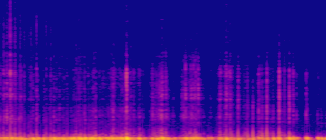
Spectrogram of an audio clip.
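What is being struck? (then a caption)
Metal mesh microphone grille. Both hands scratch long manicured nails across the hollow, rounded metal mesh grille of a large black USB condenser microphone. The result is a dense, continuous scratchy rasp with a strong low-mid body and brief louder scrapes. It breaks into shorter, choppier strokes near the end.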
